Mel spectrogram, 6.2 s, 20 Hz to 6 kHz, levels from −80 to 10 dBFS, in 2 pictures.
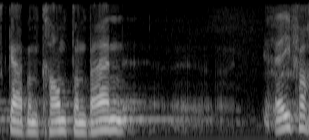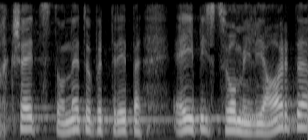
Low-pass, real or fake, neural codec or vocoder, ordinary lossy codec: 5.4 kHz; real; none; none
